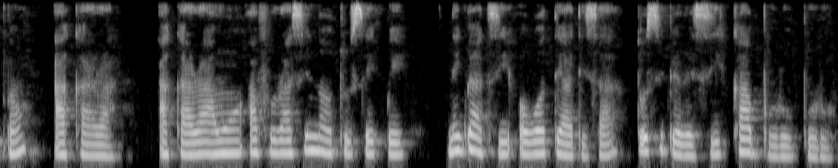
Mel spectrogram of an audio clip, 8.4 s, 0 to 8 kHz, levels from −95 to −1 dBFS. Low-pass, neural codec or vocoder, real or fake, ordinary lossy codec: 7.2 kHz; none; real; Opus, 64 kbps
